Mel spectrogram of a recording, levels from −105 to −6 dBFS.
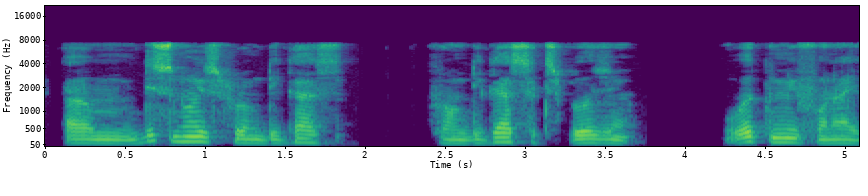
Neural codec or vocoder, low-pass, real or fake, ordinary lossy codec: none; 7.2 kHz; real; none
